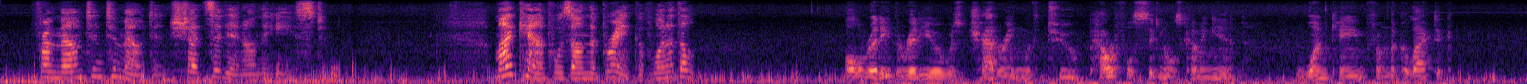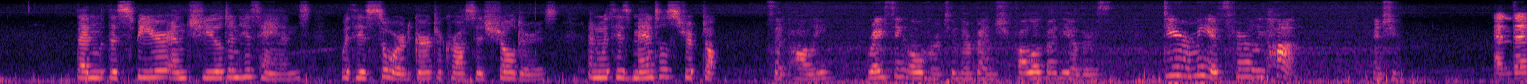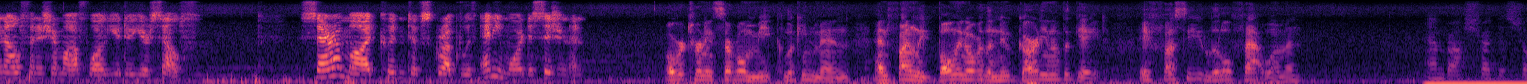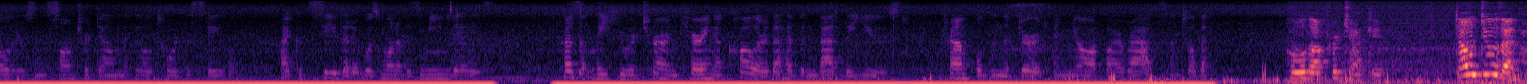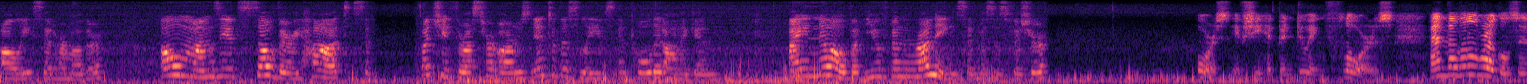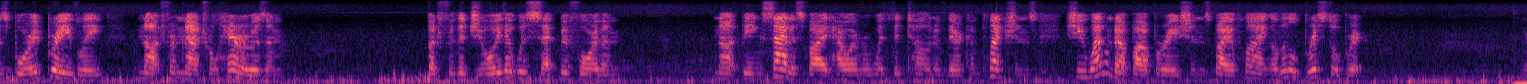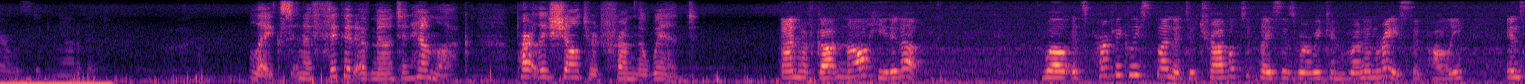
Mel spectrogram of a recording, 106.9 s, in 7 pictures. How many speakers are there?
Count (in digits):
7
